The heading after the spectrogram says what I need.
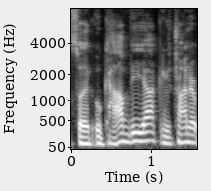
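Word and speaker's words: Utqiagvik: So Ukaviak, you're trying to pronounce it. It's not written easy to And then you just go, I'll just say Barl. They go, it's UK Vag.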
